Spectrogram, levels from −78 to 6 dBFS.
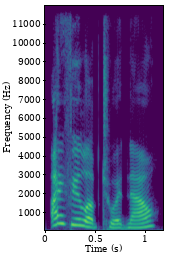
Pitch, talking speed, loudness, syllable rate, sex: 265 Hz, 305 wpm, -17 LUFS, 5.7 syllables/s, female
